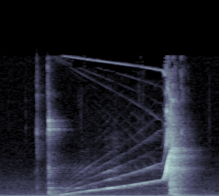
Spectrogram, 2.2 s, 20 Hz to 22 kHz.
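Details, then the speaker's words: VESC controller on firmware 6.00 beta 40 running silent HFI sensorless with motor inductance set too low: thin whistle climbs steadily in pitch, then breaks into a harsh burst as the controller loses track of the motor. "same thing will happen and that means that the inductance is a bit off and sometimes the inductance measurement is not great"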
